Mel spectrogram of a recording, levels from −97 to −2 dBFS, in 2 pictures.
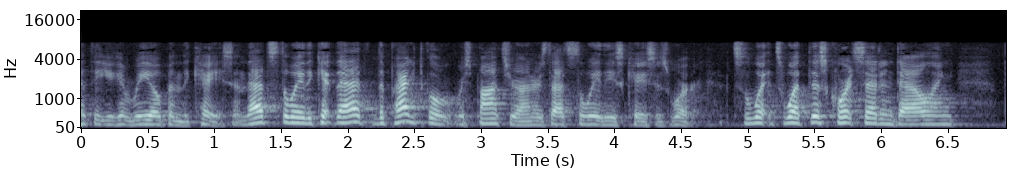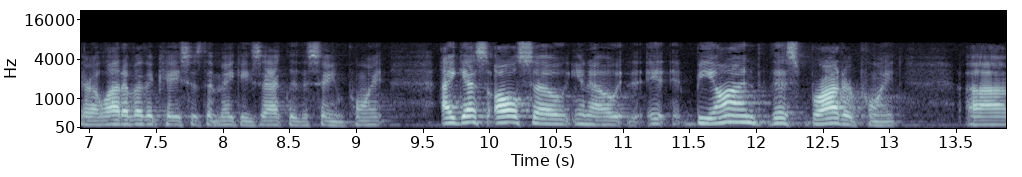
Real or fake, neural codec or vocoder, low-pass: real; none; 7.2 kHz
